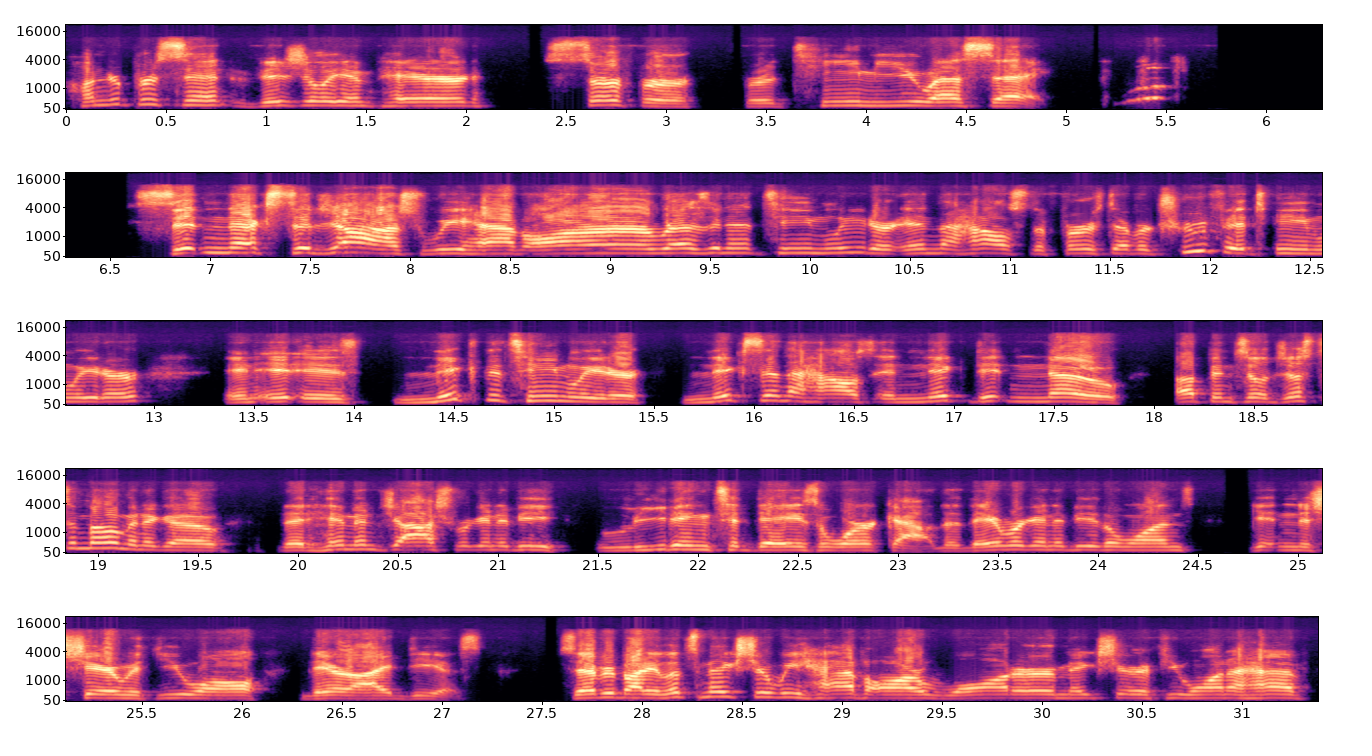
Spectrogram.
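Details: Adult male speaker; typical speech.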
